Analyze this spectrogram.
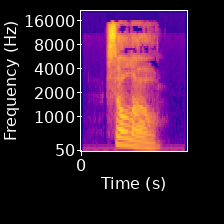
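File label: "solo", English word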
